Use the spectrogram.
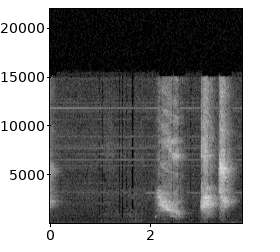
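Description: Birds let out three harsh, loud squawks in the second half after a quiet stretch, each one short and abrupt, coming from a video of cussing birds.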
